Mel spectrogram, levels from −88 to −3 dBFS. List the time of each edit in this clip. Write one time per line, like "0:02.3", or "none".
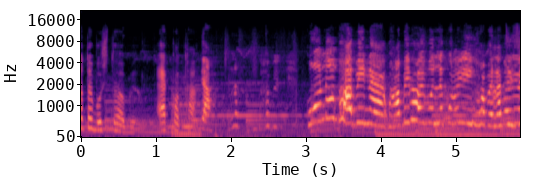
0:01.6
